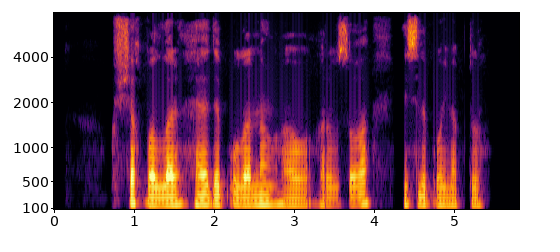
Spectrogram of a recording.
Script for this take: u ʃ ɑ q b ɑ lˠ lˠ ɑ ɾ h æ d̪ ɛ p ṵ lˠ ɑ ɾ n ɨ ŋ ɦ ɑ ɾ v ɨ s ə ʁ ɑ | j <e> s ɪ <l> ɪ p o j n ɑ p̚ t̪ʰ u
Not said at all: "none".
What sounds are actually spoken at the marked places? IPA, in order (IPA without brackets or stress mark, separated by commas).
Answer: e, l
